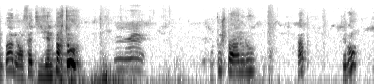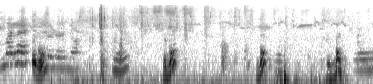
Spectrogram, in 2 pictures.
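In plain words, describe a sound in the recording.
A young child talks in short bursts close by.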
